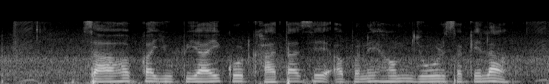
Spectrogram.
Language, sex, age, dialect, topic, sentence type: Bhojpuri, male, 18-24, Western, banking, question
